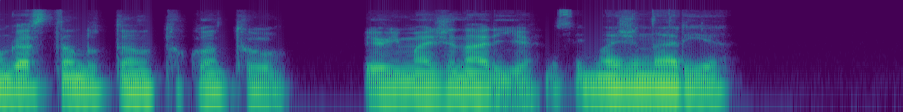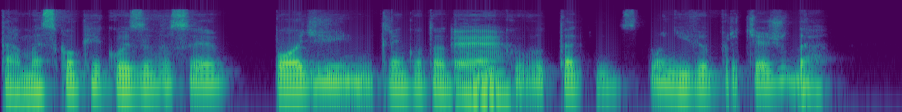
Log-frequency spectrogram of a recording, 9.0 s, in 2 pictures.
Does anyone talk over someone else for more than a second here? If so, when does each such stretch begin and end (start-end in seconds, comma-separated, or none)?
none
